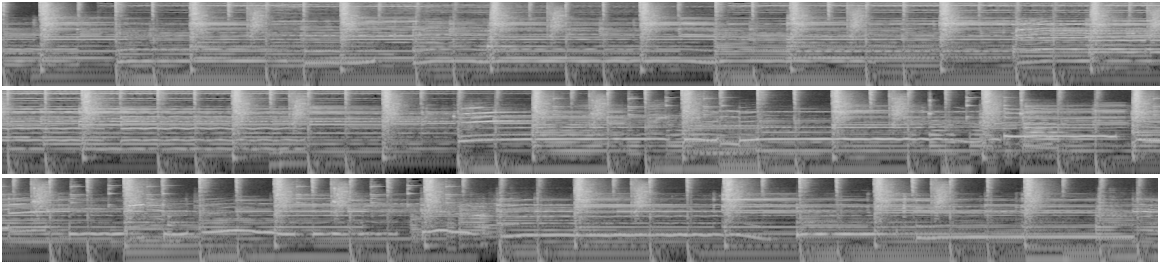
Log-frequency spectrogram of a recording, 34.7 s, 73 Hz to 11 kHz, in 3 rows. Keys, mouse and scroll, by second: 2.9 g, 4.5 click, 4.8 g, 6.5 click, 7.0 g, 8.2 middle click, 9.9-10.3 scroll down 3, 10.3 Tab, 10.9-11.2 scroll down 3, 11.2 middle click, 12.1 click, 13.2 click, 13.8 click, 15.1 click, 16.6 shift+h, 17.8 alt+h, 18.3 shift+h, 20.1 shift+h, 21.0-23.0 scroll up 5, 23.0-23.4 scroll up 1, 23.4 click, 25.6 middle click, 26.8 shift+middle click, 27.4-28.1 scroll up 1, 28.1 Tab, 28.5 middle click, 29.8-30.5 scroll up 3, 31.1 shift+middle click, 31.4 scroll up 2, 32.6 middle click.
